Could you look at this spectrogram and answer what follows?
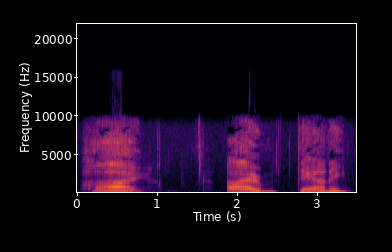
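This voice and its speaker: Dark-toned, stuttering goofy dog. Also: male voice, on the low side, fairly even intonation, drawn-out words, dry recording, faint music behind. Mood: eager to please. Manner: heavily stuttering, dopey. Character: goofy, dim, eager male talking dog. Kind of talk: comic radio play acting.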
